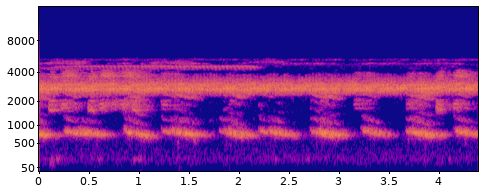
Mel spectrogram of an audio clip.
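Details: Frogs calling at night by a lake: harmonic croaking notes repeated about three times a second over a steady high insect drone.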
